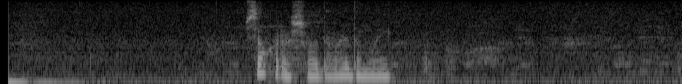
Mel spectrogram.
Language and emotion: Russian, neutral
